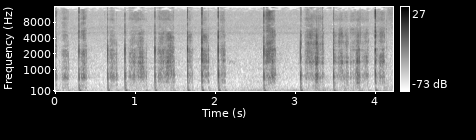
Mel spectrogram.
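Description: Handwriting with a stylus on a tablet's glass screen: an uneven run of sharp taps mixed with a few short scratchy strokes.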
